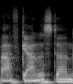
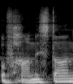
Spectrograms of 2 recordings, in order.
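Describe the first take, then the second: First: It is said with a plain anglicized sound. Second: It is said with an over-pronounced foreign sound. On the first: "in like a normal English conversation" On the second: "over-pronouncing it to show that I, you know, kind of like I'm au fait with the thing"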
